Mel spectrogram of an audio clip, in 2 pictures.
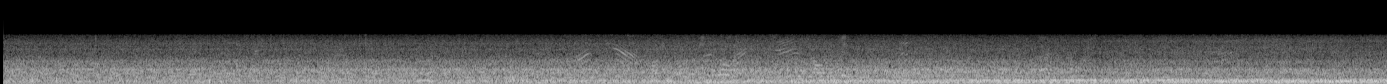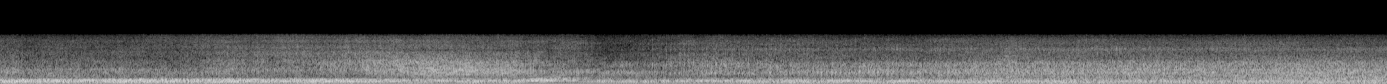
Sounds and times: Aircraft: 0:00.0 - 0:27.7
Speech: 0:05.7 - 0:09.2.

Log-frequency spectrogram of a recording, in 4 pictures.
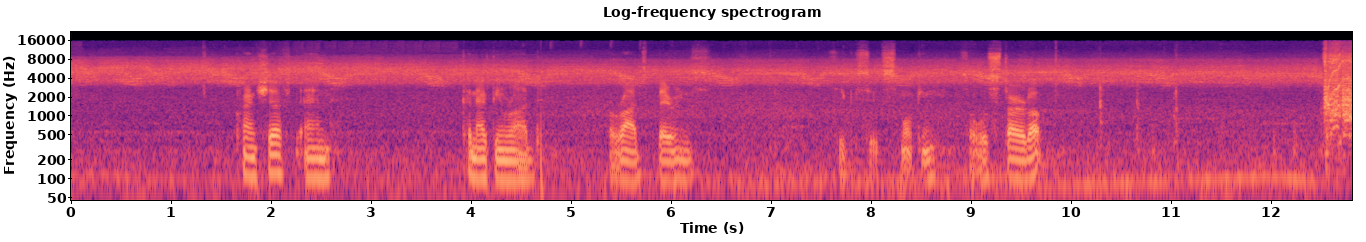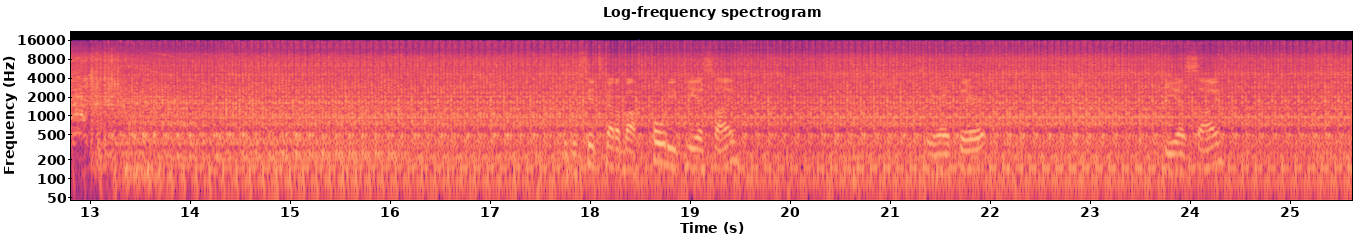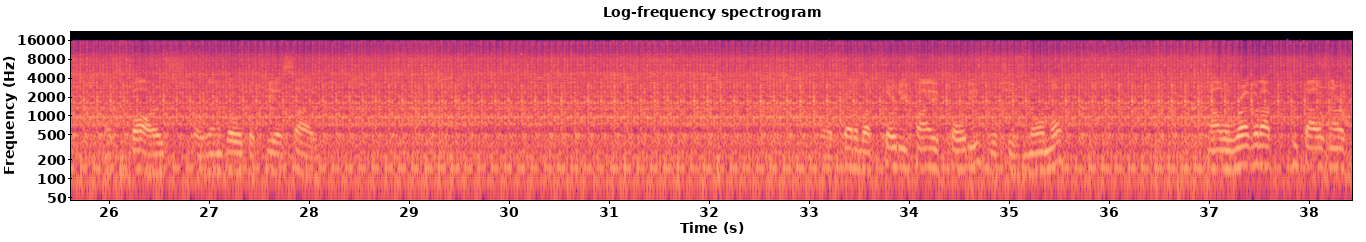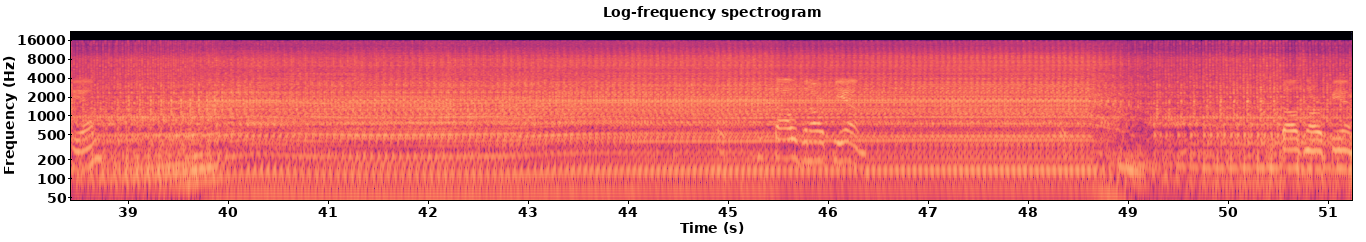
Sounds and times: Speech: 0:01.7 - 0:02.7, 0:03.9 - 0:04.8, 0:05.4 - 0:06.4, 0:07.6 - 0:09.8, 0:17.7 - 0:19.6, 0:21.3 - 0:22.0, 0:23.7 - 0:24.4, 0:25.9 - 0:28.2, 0:33.1 - 0:35.6, 0:36.9 - 0:38.8, 0:45.3 - 0:46.4, 0:50.5 - 0:51.2.

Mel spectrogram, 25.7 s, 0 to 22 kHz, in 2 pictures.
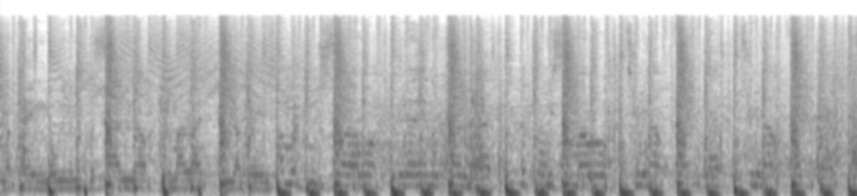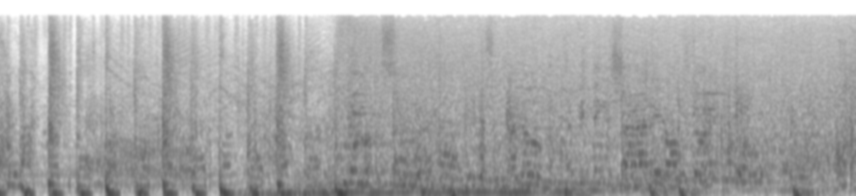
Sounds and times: Dubstep: 0:00.7 - 0:25.7.

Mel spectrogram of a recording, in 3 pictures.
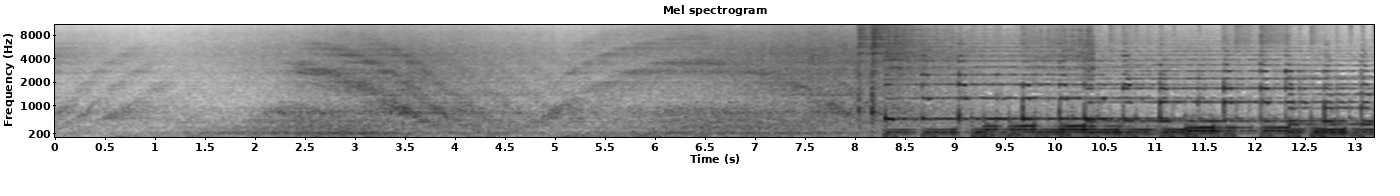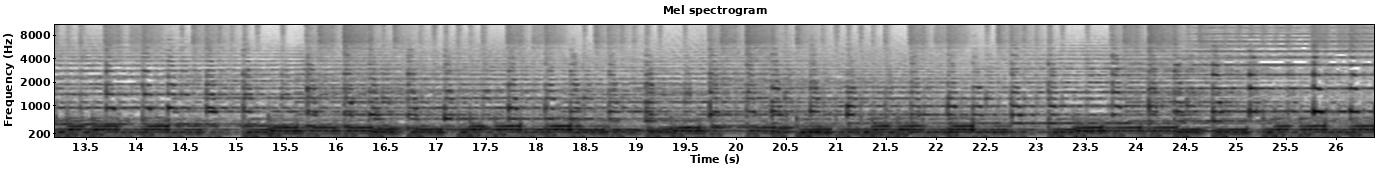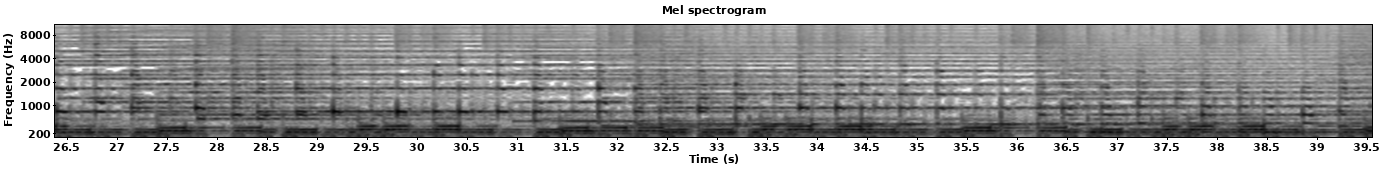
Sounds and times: Music: 0:03.4 - 0:39.5.

